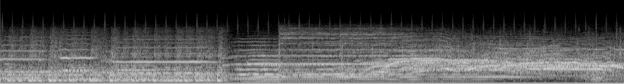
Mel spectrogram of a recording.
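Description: A national anthem plays over a loudspeaker.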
